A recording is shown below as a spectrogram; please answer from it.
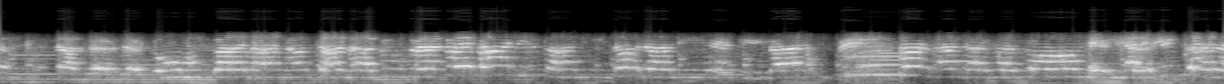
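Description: A child singing a Hindustani classical vocal line with melodic turns and held notes, accompanied by tabla.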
